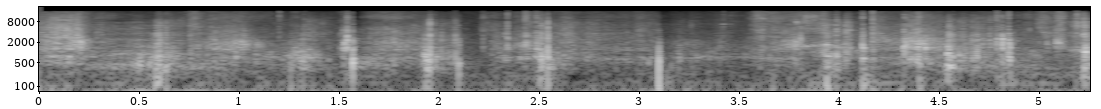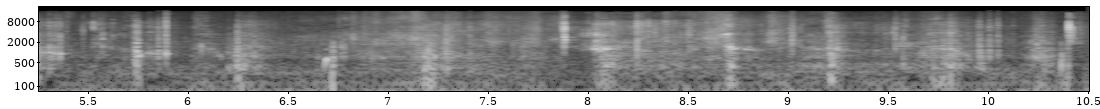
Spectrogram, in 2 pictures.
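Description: Close-miked crunching of shaved ice being bitten and chewed, a rapid, irregular run of crisp crackles, with a metal spoon scraping and clinking in a plastic jar.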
